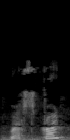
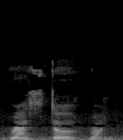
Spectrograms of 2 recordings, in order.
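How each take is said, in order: First: The middle vowel is dropped, leaving two syllables. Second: The middle vowel is kept, giving three syllables. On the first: "the schwa in the middle syllable was omitted" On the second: "instead of restaurant"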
